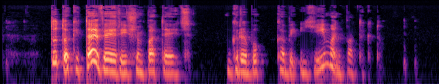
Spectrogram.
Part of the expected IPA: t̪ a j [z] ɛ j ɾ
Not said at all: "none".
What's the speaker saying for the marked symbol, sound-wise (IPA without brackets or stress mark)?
v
